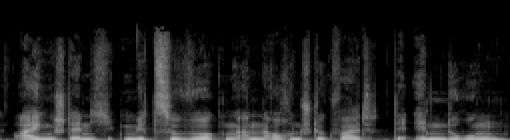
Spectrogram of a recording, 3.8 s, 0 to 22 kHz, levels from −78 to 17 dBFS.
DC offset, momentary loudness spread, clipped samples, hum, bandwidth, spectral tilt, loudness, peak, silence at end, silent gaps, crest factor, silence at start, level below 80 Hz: under 0.1%; 4 LU; under 0.1%; none; 17.5 kHz; -6.5 dB/octave; -19 LUFS; -4 dBFS; 0 s; none; 16 dB; 0.05 s; -44 dBFS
